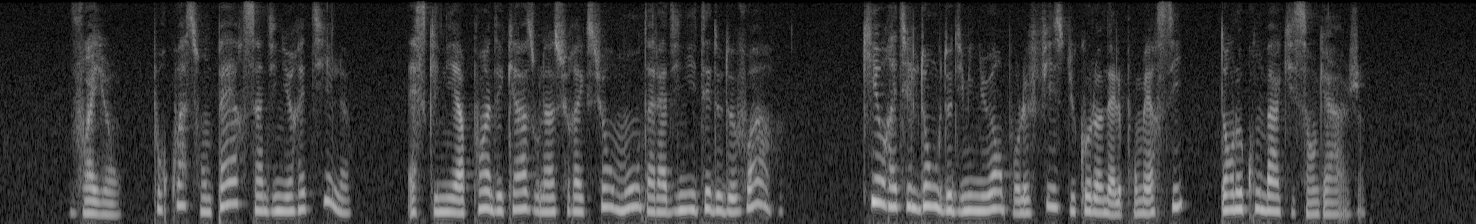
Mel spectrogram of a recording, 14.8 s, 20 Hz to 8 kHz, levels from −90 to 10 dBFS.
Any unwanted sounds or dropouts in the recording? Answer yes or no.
no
